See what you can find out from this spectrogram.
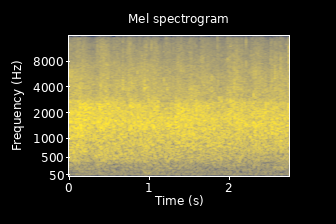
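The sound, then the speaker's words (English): A church audience applauds to welcome a newcomer with steady, even clapping that runs through the whole clip, faint and without breaks. “Get, everybody welcome Ben Pirtle. He's in the back. Give him a hand.”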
